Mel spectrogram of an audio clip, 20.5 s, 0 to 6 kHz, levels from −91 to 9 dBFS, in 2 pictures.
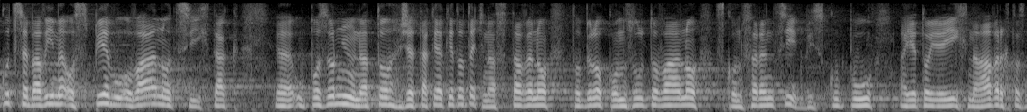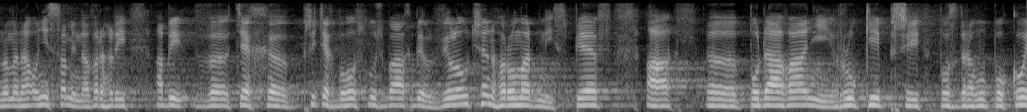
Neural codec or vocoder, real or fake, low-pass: none; real; 5.4 kHz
